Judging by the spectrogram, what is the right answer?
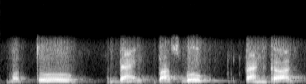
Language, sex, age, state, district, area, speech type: Kannada, male, 30-45, Karnataka, Belgaum, rural, conversation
